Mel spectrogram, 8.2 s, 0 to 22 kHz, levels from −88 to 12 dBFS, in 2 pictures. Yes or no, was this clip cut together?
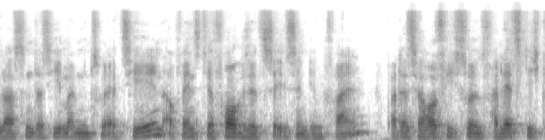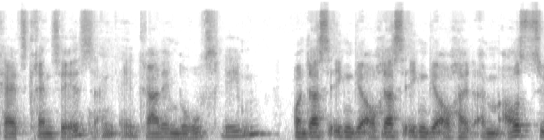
yes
